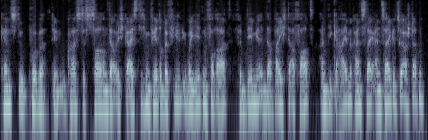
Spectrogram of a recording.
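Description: A man's voice: lowish voice, steady tone, normal speed, vocal fry, hardly any pauses, husky, exaggerated voice. A man voicing a dying, delirious young prince who rails in feverish fury in a historical audiobook. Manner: raised, shouting rage.

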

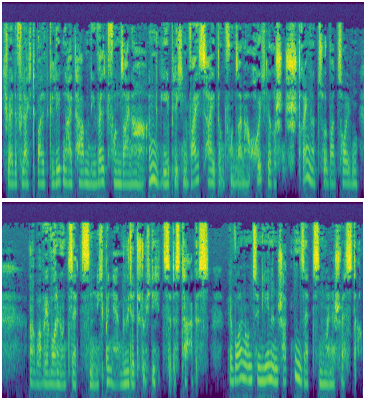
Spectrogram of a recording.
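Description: A woman's voice: mid-range voice, fairly even intonation, moderate pace, creaky, breathy edge. A woman voicing a troubled young priest, half-whispered and earnest, in an audiobook reading.

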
